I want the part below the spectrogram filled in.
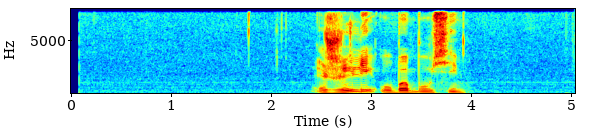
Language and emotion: Russian, neutral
